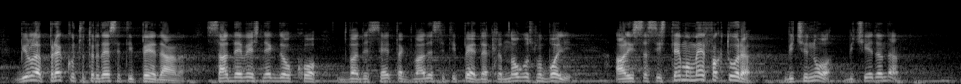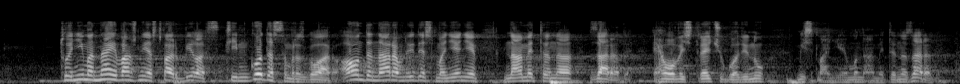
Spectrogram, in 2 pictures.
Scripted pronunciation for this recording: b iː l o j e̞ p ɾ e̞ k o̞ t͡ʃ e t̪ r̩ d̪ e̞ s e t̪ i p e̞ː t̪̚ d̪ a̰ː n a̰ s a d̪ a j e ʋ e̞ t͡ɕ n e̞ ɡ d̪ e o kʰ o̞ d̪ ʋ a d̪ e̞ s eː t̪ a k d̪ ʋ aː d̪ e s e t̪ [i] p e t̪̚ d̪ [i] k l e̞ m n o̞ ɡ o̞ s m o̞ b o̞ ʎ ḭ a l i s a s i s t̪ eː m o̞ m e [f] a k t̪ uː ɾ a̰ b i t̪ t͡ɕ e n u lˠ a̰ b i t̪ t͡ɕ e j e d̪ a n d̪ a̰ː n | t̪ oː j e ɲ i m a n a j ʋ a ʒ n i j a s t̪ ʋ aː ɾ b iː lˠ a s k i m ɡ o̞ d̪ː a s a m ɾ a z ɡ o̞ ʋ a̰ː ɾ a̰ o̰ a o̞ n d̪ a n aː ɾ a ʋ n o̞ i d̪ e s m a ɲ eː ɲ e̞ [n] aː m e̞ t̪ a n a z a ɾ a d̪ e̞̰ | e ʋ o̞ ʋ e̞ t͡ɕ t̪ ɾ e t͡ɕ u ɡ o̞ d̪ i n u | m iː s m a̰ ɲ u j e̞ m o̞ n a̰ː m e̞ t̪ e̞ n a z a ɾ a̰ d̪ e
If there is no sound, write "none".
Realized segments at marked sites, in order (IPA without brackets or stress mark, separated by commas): i, a, f, n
